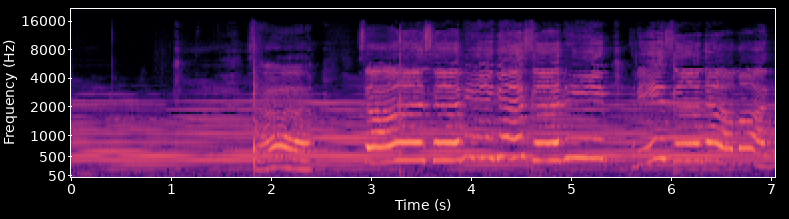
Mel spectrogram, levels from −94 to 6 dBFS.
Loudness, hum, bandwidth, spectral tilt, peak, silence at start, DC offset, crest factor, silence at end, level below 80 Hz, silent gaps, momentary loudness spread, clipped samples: -25 LUFS; none; 16 kHz; -2 dB/octave; -12 dBFS; 0 s; under 0.1%; 14 dB; 0 s; -66 dBFS; none; 14 LU; under 0.1%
